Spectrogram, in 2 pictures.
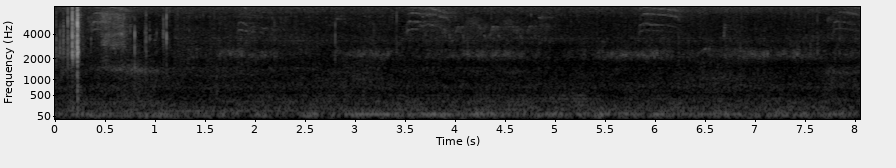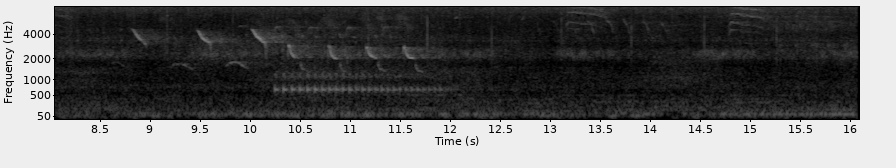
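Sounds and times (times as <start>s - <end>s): low steady background rumble: 0.0s - 16.0s
faint high bird chirps: 8.8s - 12.4s.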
